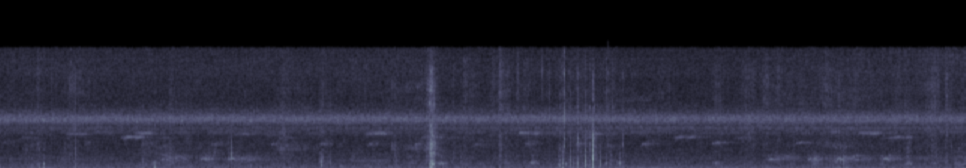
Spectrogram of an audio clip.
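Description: Two dogs scuffle and tug playfully in the grass.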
